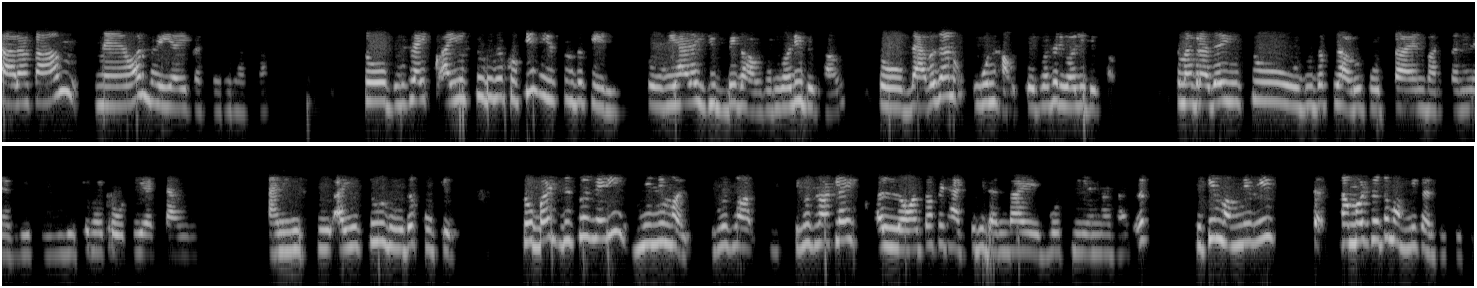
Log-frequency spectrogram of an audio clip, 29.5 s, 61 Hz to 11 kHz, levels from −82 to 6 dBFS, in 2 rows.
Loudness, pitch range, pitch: -23 LUFS, 220-305 Hz, 255 Hz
